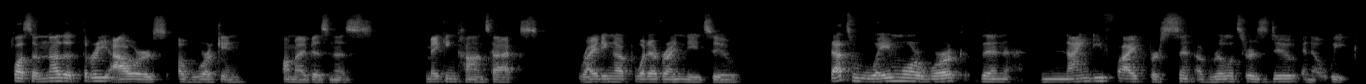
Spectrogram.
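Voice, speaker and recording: A man in his thirties, medium-pitched, bright and forceful, coaches fellow realtors in an office with a casual, emphatic motivational talk. He repeats his points, checks in with listeners, and often tacks on "all right?"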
